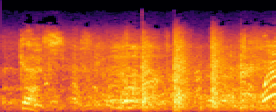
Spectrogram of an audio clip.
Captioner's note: gavel banging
